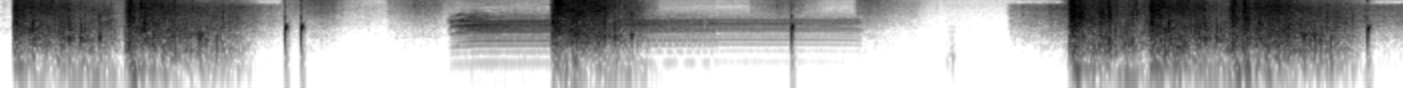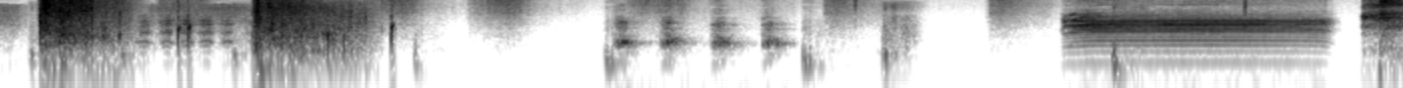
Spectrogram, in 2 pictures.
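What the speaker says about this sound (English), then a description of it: "Oh, it's a sheep. Hello, sheep." Sheep in Minecraft bleating, several distinct wavering baas spaced apart, loud and close, mixed with clicky game sounds and short thumps between them.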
